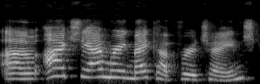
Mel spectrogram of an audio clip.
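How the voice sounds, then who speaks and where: Woman, bright voice, enthusiastic, team call host, video call. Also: high voice, animated, fairly quick. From South Africa. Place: guest house room.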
